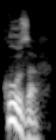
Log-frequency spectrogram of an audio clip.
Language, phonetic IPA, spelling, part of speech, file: Russian, [ˈkuzəf], кузов, noun, Ru-кузов.ogg
- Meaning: 1. basket 2. body (largest or most important part of anything (e.g. car bodywork))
